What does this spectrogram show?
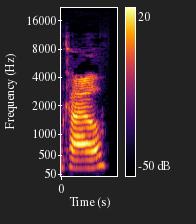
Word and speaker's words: Kayle: just looking at like i want to say kyle but i feel like it's going to be pronounced something else and i'm going to look stupid but you're right this kyle is okay well see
